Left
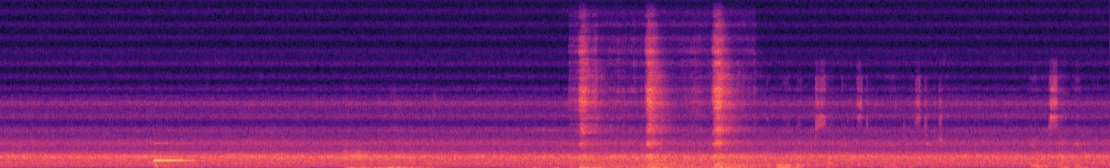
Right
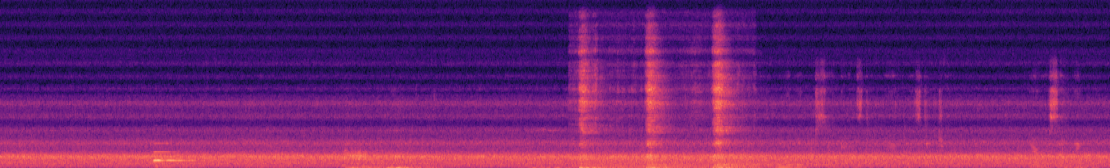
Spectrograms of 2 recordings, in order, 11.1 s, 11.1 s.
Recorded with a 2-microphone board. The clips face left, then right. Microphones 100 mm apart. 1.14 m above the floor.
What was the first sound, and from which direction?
A piano, 5° left (ahead or behind).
